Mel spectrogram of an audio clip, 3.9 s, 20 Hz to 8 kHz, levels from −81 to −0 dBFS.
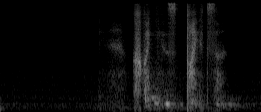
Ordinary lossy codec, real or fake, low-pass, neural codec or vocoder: none; fake; 7.2 kHz; codec, 16 kHz, 0.3 kbps, FocalCodec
